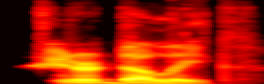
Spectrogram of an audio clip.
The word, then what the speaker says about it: Rak'Shir Dhalid: And just to make sure I do have this right, you would pronounce your character's name Rak'Shir Dhalid? Rak'Shir Dhalid, yes.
